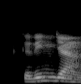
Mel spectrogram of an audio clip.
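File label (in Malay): "kerinjang", Malay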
